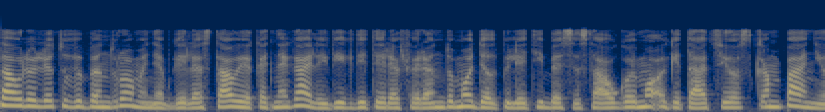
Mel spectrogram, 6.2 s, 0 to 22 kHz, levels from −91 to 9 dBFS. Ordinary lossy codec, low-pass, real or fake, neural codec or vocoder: Opus, 64 kbps; 7.2 kHz; real; none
